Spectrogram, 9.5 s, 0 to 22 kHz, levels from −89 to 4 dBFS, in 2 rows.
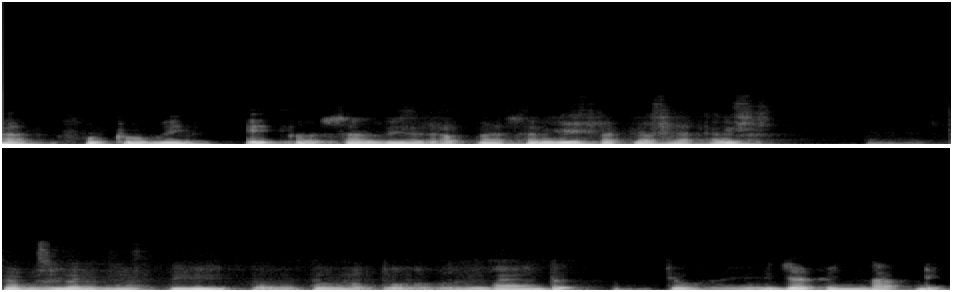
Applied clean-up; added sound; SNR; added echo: neural mask model DeepFilterNet 3.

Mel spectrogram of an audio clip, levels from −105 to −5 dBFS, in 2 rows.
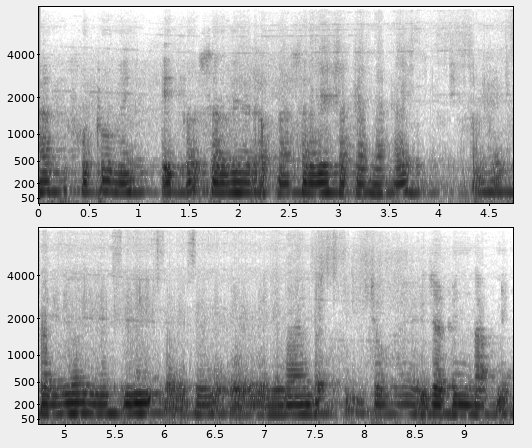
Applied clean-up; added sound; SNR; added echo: neural separator model SepFormer DNS4.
